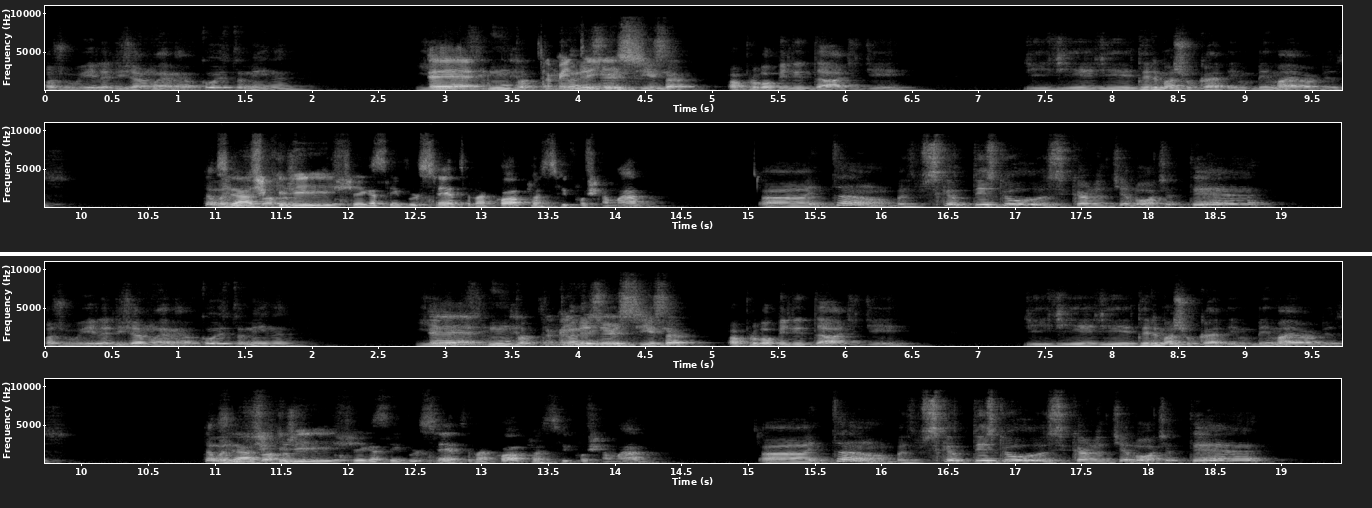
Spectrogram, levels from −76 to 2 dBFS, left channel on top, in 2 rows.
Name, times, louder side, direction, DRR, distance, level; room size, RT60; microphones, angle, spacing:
voice 1, 0.0-1.8 2.8-4.8 5.1-6.4 7.3-9.8 10.9-11.6 11.9-12.0 15.1-18.8, right 1 dB, 5° right, 1 dB, 0.6 m, -26 dB
voice 2, 2.9-3.3 3.7-4.5 11.0-14.2, left 4 dB, 60° left, 9 dB, 0.4 m, -24 dB
3.8 x 3.2 x 2.4 m, 0.40 s
head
